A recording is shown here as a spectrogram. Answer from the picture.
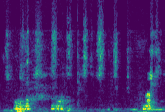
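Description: Near silence with a few faint, short scratches of pen and pencil strokes on paper during drawing.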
